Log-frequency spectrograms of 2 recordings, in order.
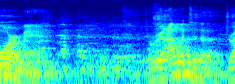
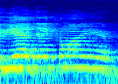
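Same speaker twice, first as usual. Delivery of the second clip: put-on much higher kid voice; imitated kid; 11 semitones higher than usual. His son inviting dad in, much higher kid voice. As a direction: chirp it like a happy little boy. Kids answering.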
